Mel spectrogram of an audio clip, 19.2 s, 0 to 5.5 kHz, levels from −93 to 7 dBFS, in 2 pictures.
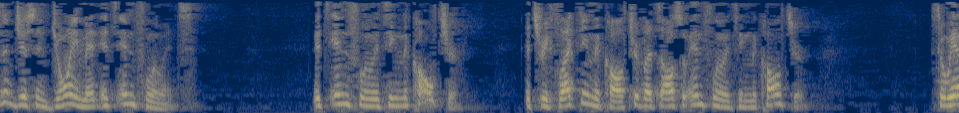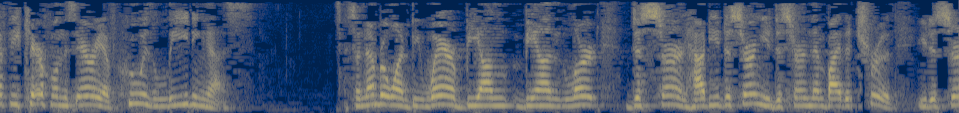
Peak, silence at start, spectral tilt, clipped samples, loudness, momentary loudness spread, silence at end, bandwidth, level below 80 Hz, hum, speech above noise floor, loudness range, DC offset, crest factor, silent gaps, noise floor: -8 dBFS; 0 s; -6.5 dB/octave; under 0.1%; -27 LUFS; 10 LU; 0 s; 5.4 kHz; -62 dBFS; none; 47 dB; 7 LU; under 0.1%; 20 dB; none; -73 dBFS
